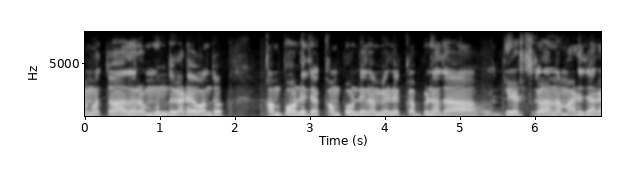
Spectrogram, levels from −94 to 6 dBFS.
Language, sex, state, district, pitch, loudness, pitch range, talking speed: Kannada, male, Karnataka, Koppal, 135 Hz, -15 LUFS, 130-140 Hz, 115 wpm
